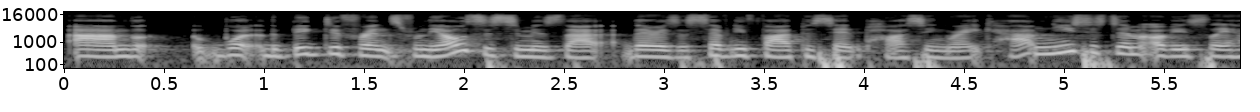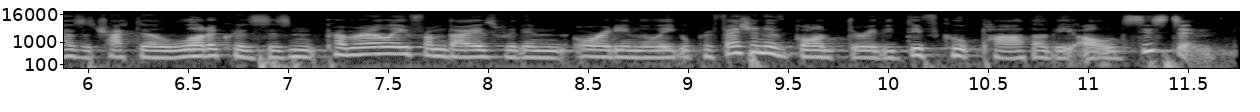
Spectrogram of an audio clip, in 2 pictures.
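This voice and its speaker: A young woman presenting a study topic in a casual vlog, reading out points with brief pauses. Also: a little high, a bit bright.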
